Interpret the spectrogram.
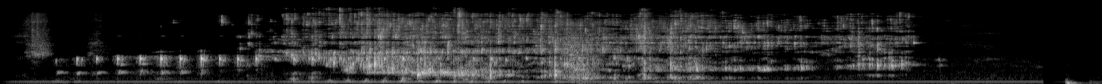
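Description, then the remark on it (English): A bottle glugs rapidly in a quick series of gulping pulses as whiskey is poured from a new bottle, settling into a steady splashing pour for several seconds over a low hum. “I love that noise, the bit when you've got a brand new bottle of whiskey and you're just pouring in it and it does that.”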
